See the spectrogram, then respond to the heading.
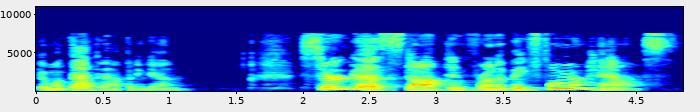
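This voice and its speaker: A woman teaching young children, reading aloud expressively and explaining simply and patiently, slowing right down to stress words. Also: medium pitch, distant mic, lo-fi sound. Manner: expressive, emphatic, slows right down on story words.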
